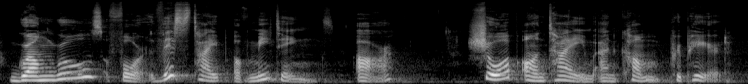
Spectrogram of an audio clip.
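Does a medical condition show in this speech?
No.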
